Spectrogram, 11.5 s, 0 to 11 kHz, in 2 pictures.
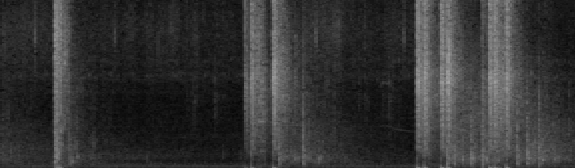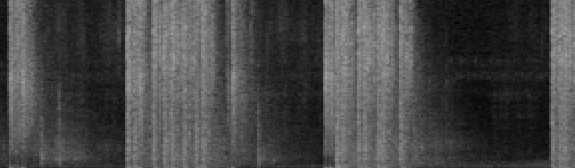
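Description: Bursts of suppressing gunfire from Arma 3 infantry, rapid automatic volleys in several loud clusters separated by brief pauses, with scattered single shots between them.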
